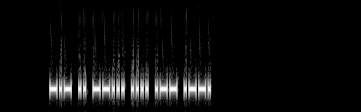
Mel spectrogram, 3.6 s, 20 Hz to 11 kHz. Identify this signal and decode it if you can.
Morse code, heard as a keyed tone, about 50 wpm, 700 Hz. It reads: KI7HWP
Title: USA Call Signs - 6 Characters - Repeated 3x - 50wpm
